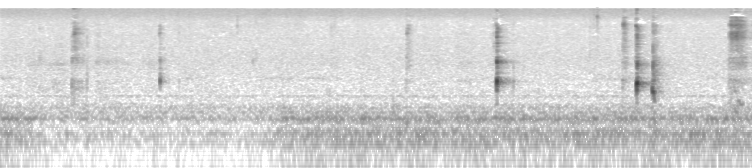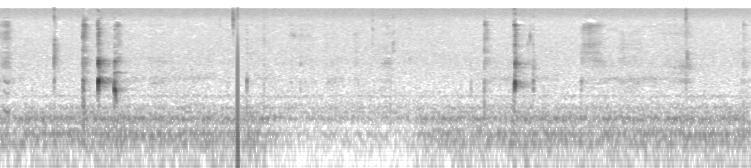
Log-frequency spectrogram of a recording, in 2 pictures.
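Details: Soft, brief hiccup sounds at irregular intervals over a quiet room hum; infant hiccups, possibly slowing down, baby may still be hungry.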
